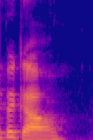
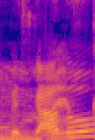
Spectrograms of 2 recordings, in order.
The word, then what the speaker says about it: pescado: So, We'll say like freco, esa cosa está freco, and then instead of saying fresco. So I didn't know these words were existent growing up. They're like, my mom, like, tú quieres pecado? instead of saying pescado.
